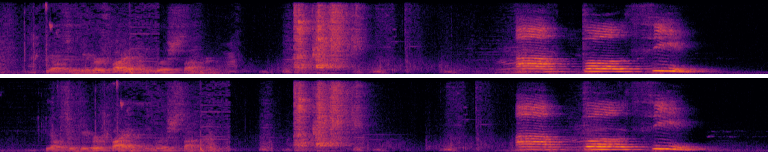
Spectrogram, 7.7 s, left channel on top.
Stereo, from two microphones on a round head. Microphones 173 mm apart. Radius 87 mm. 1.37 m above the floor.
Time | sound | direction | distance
0.5 | a man speaking | 65° right (ahead or behind) | 0.8 m
2.9 | a splash | 10° left (ahead or behind) | 1.4 m
5.2 | singing | 10° left (ahead or behind) | 1.0 m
